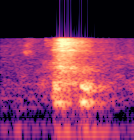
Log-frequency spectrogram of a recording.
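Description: A single, fairly faint sneeze bursts out during a religious lesson, a short, muffled, breathy explosion.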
